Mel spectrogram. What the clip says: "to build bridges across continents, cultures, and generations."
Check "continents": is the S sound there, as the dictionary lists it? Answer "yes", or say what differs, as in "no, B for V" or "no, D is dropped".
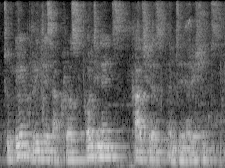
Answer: yes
